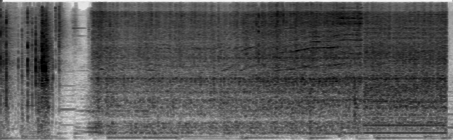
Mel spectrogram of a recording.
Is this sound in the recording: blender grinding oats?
yes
